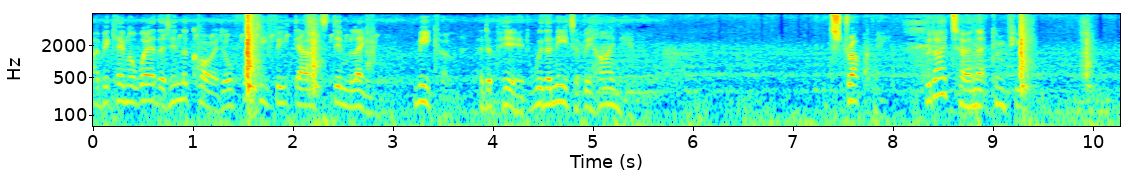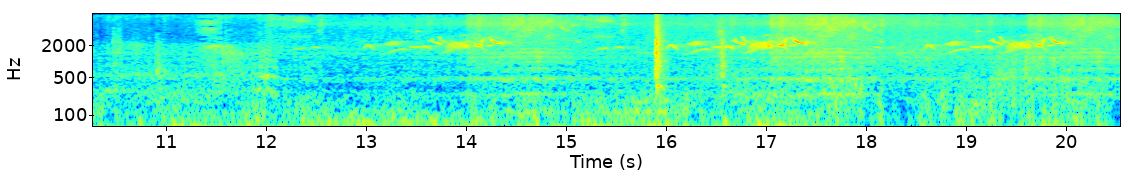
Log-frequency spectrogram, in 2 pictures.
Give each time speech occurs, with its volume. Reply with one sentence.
The speech can be heard from 0.0 to 5.6 s, at a steady volume; and briefly from 7.3 to 9.4 s.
